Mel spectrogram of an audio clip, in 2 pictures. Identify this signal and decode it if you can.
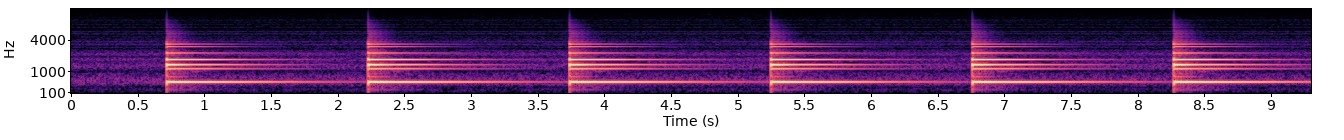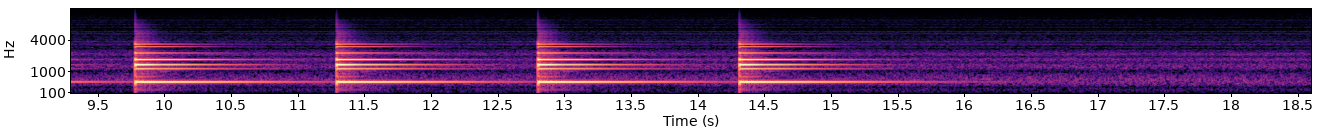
Clock strike, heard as a bell. 10. Ten o'clock.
